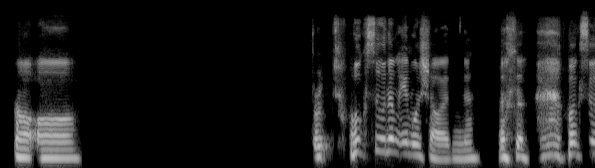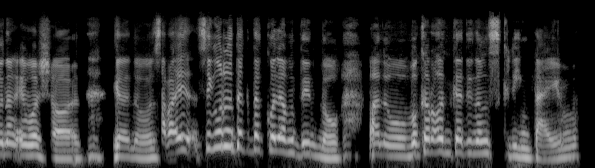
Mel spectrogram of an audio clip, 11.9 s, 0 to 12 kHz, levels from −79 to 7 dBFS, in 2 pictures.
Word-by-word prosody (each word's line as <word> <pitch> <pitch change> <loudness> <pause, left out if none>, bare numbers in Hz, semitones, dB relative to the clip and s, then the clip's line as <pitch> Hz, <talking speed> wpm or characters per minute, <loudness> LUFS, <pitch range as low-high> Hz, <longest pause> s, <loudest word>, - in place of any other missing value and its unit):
Oo. 135 -2 +4 2.3
Hmm, 160 +1 -1 0.2
bugso 230 +4 +1
ng 235 -1 +2
emosyon, 125 -8 -1 1.0
bugso 190 +1 +1
ng 195 -1 0
emosyon, 130 -7 +2 0.3
ganun. 140 -4 -1
Tsaka - - +1
yung - - -1
siguro 310 0 +1
dagdag 285 -3 -1
ko 250 +1 0
lang 230 -2 +2
din 195 -2 -1
'no, 130 -5 -1 0.3
ano, 170 -3 -1
magkaroon 215 +6 +1
ka 225 - +2
din 210 -1 -5
ng 205 -1 +1
screen 155 -6 +1
time. 135 +8 -3
170 Hz, 120 wpm, -22 LUFS, 135-220 Hz, 2.3 s, Oo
